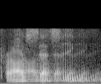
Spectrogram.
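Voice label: "processing", male synthesized announcer voice; blizzard; hlvox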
